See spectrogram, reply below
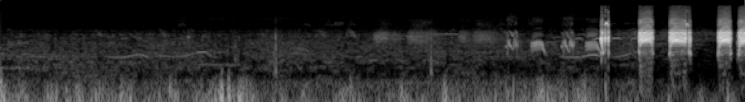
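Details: Black francolin (kala tetar, Sindhi tetar) under training: low, quiet murmuring and faint thin whistles, then a closing run of four loud, harsh, grating bursts, each under half a second, delivered in quick succession.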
